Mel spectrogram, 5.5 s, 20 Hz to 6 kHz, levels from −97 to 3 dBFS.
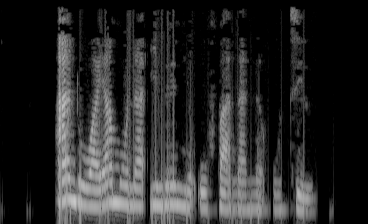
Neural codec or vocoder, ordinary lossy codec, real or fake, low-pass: none; MP3, 24 kbps; real; 5.4 kHz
